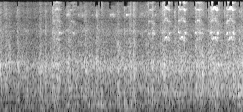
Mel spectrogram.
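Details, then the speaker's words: Model railway coaches rolling on the Shedley Wood layout: faint high-pitched squeaks over light rolling clatter; owner suspects brake blocks rubbing against the wheels, and it was later made quieter. "Oh, I think that noise is getting on my nerves now. So I'm going to change the coaches, I think."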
